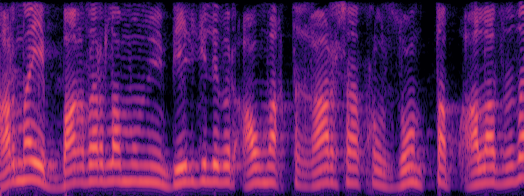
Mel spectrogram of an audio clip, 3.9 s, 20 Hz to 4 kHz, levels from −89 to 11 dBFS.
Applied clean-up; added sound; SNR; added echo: none; none; none; none.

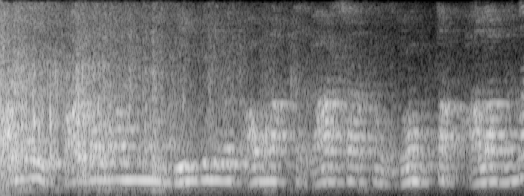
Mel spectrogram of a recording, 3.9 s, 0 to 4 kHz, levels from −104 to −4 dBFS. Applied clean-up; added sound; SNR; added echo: none; Thunder; 4 dB; reverberation time 0.7 s.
